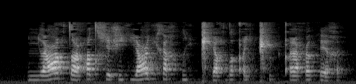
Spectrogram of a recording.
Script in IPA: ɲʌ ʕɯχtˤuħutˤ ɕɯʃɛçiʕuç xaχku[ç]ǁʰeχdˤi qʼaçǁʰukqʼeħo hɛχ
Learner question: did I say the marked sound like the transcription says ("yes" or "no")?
yes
